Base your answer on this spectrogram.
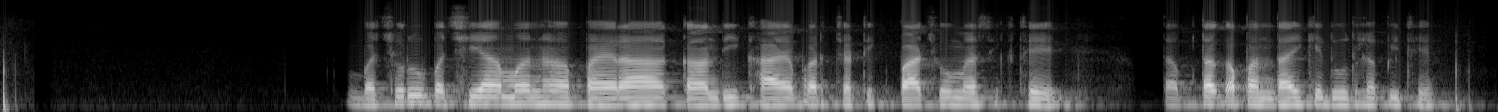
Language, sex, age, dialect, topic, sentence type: Chhattisgarhi, male, 18-24, Northern/Bhandar, agriculture, statement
